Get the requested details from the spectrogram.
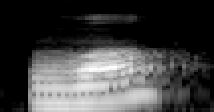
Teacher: termasuk sifatnya adalah rokhawah ya, makhrajnya mengalir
